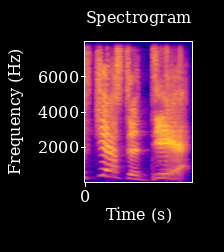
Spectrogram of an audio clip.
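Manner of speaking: loud, high, stretched-out hollering yell. Retelling a man who yelled at the group while they ran, retelling a yell. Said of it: "Like he just yelled like".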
